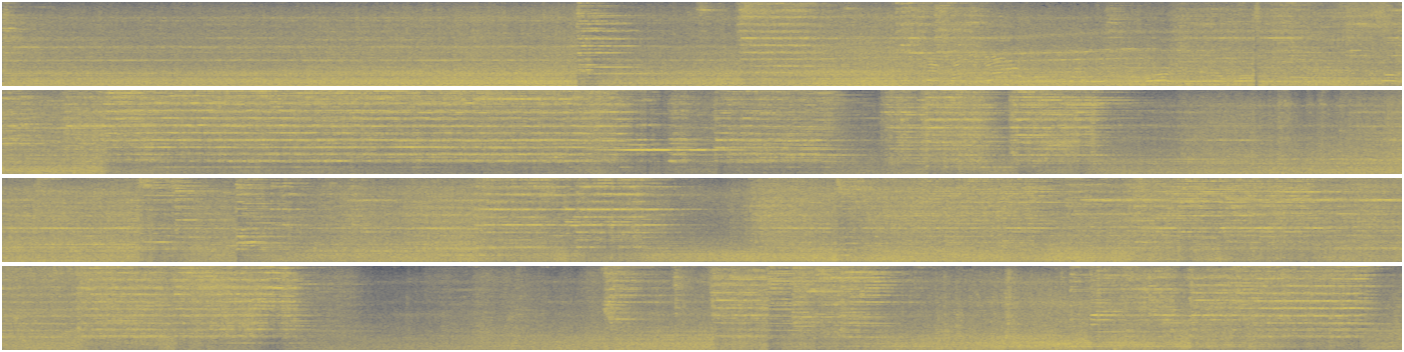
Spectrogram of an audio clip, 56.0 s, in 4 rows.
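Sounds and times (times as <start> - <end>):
steel wheels squealing on rails: 0.0 - 56.0
train rolling noise: 0.0 - 56.0.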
